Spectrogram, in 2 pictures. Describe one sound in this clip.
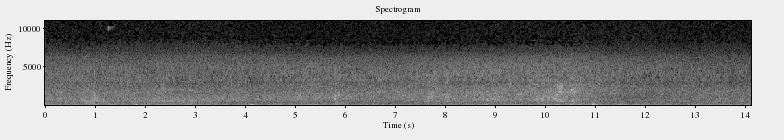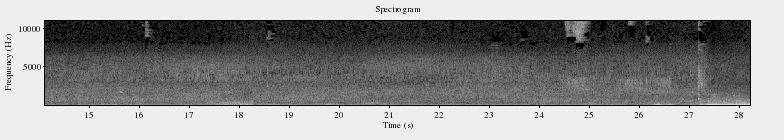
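Wind gusts outdoors and rumbles.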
